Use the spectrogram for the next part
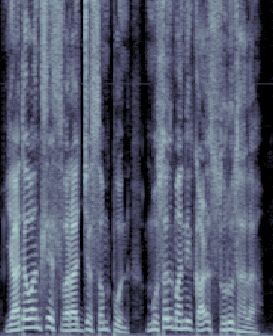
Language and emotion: Marathi, neutral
